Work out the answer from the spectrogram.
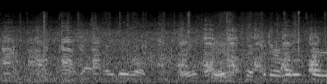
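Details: Flightless Embden geese returning to Sullivan's Pond in Dartmouth on the morning of March 26 after winter shelter: nasal, wavering honks in quick succession, mixed with people talking nearby.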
